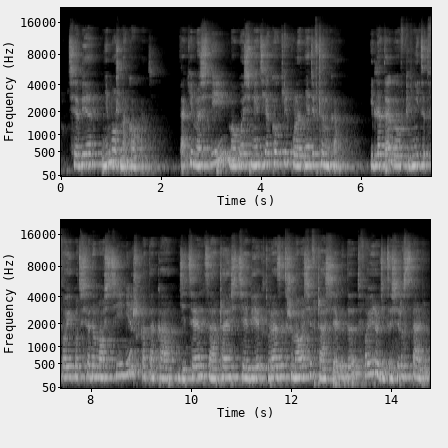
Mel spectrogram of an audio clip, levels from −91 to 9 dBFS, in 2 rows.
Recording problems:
room echo; noticeable; dies away in 1 s
off-mic speech; somewhat distant

